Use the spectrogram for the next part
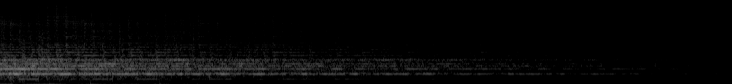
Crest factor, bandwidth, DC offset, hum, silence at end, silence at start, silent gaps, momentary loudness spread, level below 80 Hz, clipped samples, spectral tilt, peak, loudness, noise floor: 18 dB; 17 kHz; under 0.1%; none; 0.4 s; 0 s; none; 23 LU; -88 dBFS; under 0.1%; -1 dB/octave; -30 dBFS; -48 LUFS; -73 dBFS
